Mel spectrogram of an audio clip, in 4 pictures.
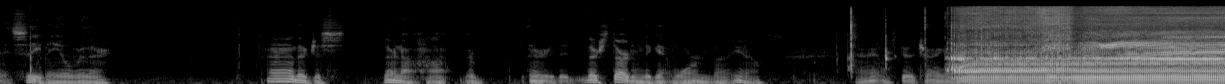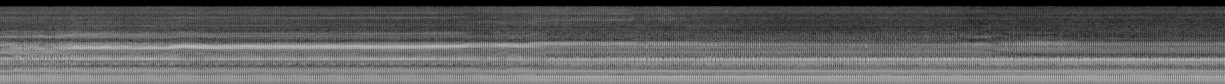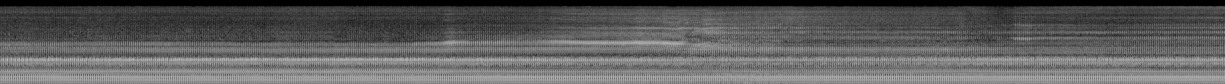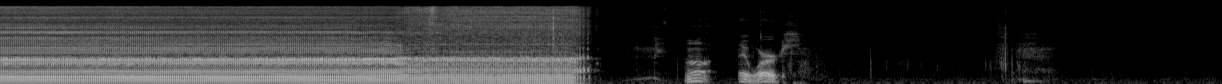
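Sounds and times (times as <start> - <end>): compressor motor humming and whining: 9.4 - 42.8.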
